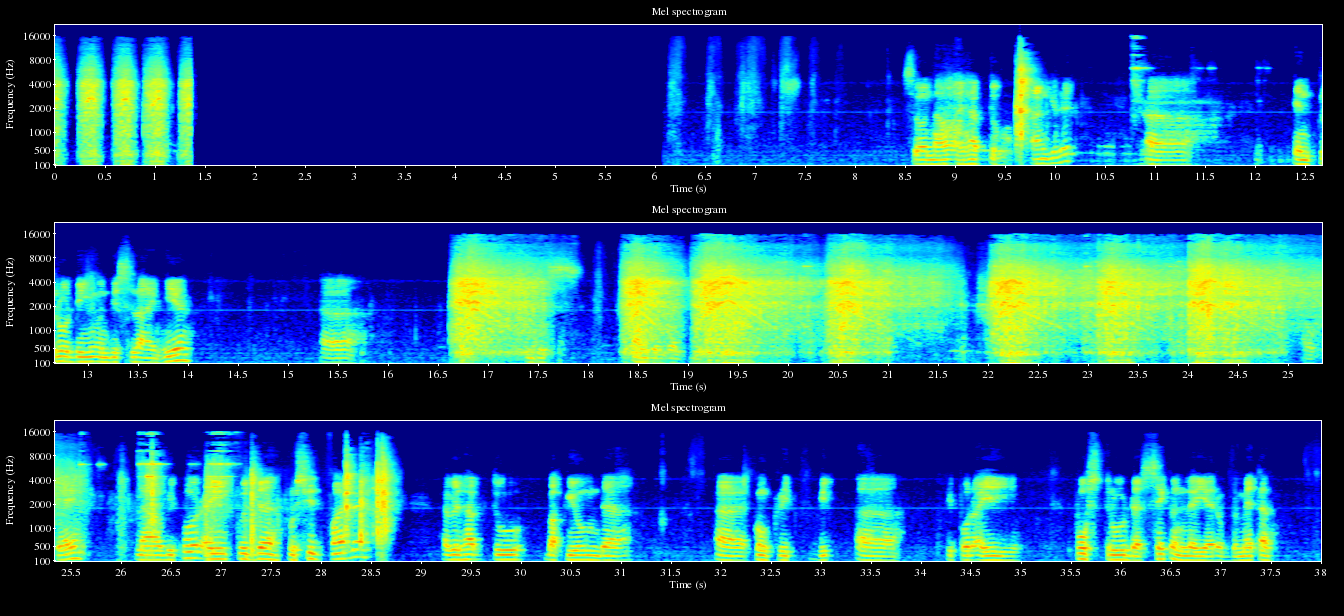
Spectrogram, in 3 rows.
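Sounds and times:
electric drill boring into metal: 0.0 - 1.4, 16.6 - 27.2
faint rustling handling noises: 14.1 - 15.4.

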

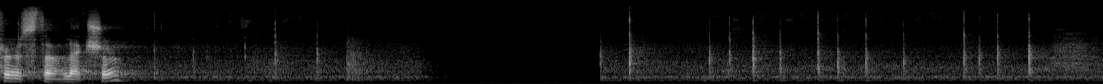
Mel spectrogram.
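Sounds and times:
chalk tapping on board: 1.9 - 3.8, 6.0 - 10.5
chalk scratching on blackboard: 1.9 - 3.9, 6.0 - 6.5, 7.1 - 10.5.

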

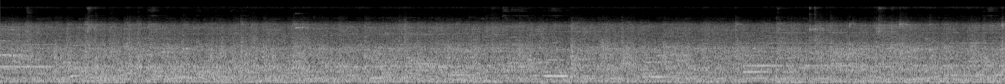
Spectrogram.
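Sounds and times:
toy train wheels on metal track: 0.0 - 10.0.

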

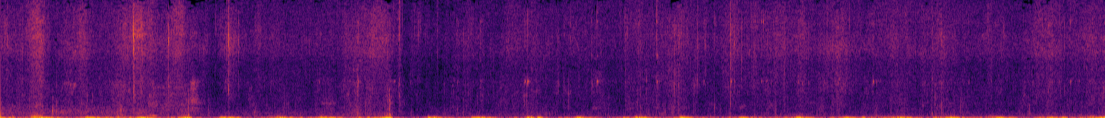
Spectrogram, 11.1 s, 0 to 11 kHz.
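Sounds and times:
footsteps through dry grass: 0.0 - 11.0.

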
